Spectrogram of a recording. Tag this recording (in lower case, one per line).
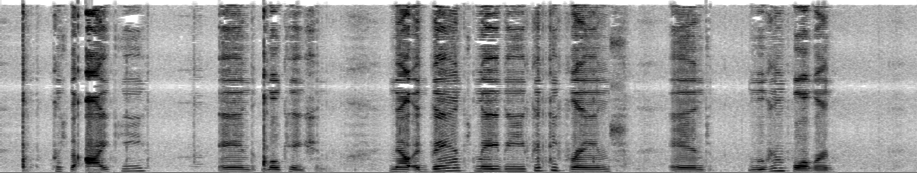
speech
